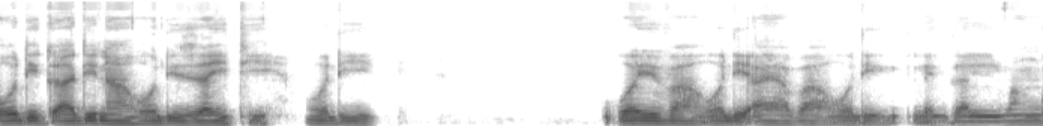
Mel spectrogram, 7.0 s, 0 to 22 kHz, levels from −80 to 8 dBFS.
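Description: A long network dropout runs from 2.41 to 2.67 s. The last sound is stretched into a fading buzz for about 240 ms and never falls to silence. The speech then resumes with roughly a quarter-second missing, likely because packets stopped arriving and the receiver filled the gap.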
